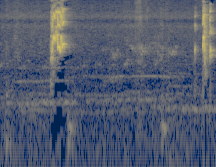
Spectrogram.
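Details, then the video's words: Female purple lovebird building a nest: two brief, bright, high-pitched chirps about one and a half seconds apart over a quiet background. "Purple Lovebird Chirping Sounds"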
